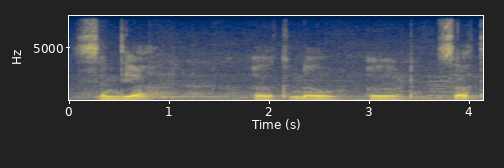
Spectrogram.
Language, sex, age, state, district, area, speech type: Kashmiri, male, 30-45, Jammu and Kashmir, Bandipora, rural, read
